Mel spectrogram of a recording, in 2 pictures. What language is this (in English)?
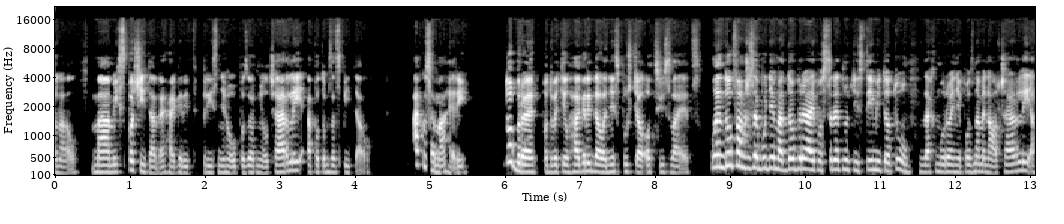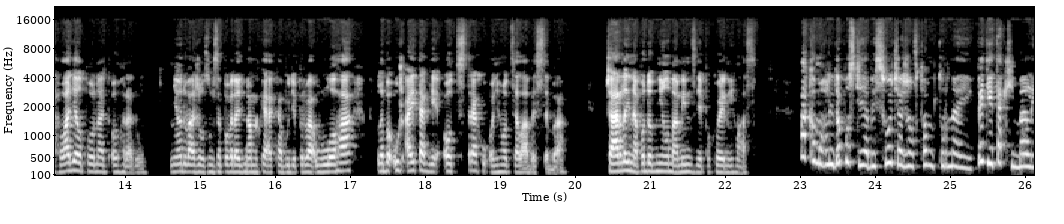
Slovak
